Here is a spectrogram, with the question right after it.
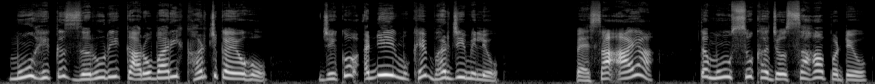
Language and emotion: Sindhi, happy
